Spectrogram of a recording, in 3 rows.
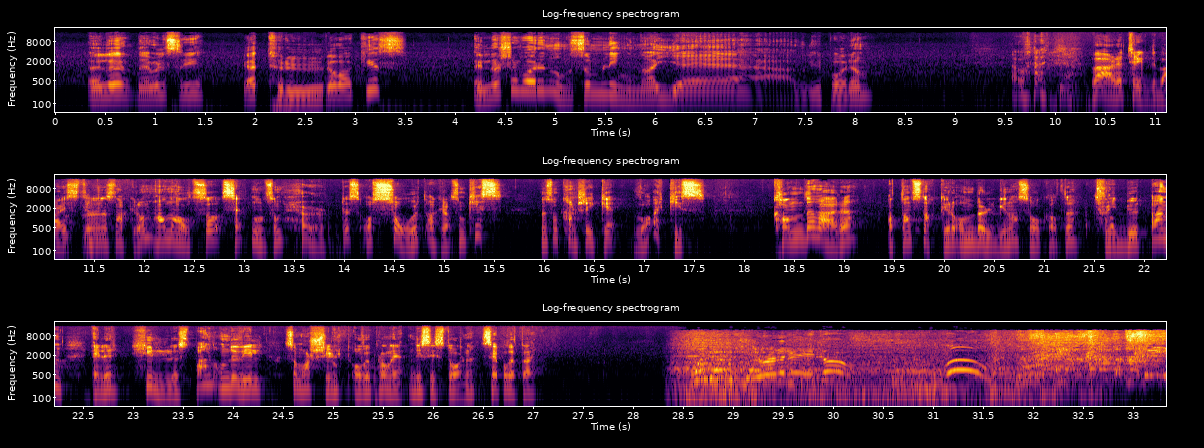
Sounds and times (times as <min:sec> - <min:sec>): Speech: 0:00.4 - 0:03.5, 0:04.2 - 0:08.2, 0:09.6 - 0:17.6, 0:18.3 - 0:27.1.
